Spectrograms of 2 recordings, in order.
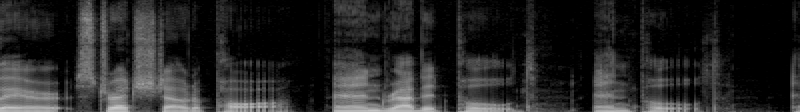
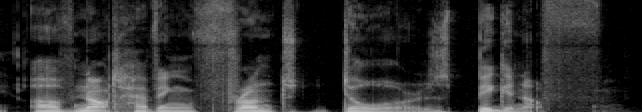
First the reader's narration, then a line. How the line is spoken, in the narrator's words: said Pooh crossly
